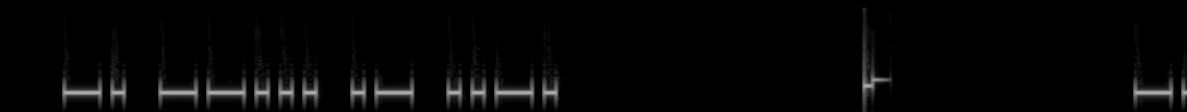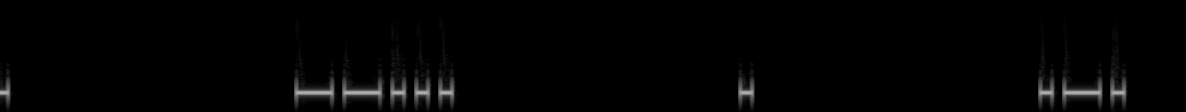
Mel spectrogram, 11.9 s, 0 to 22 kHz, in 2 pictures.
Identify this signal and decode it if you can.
Morse code, heard as a keyed tone, about 20 wpm, spaced as for 9 wpm, 700 Hz. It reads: N7AF N7ER
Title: USA Call Signs - 4 Characters - 8x Character Spacing - 20wpm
